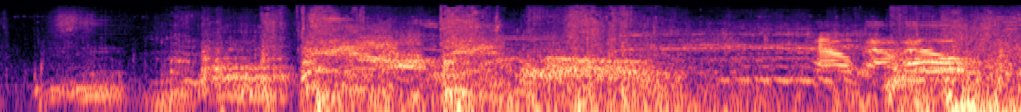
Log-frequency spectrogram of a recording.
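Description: Blades swing and strike in a fight.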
